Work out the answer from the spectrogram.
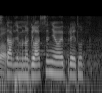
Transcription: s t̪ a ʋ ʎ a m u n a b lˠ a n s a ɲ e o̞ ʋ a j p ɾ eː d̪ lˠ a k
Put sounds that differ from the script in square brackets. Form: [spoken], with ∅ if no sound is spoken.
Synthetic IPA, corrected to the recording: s t̪ a ʋ ʎ a m [o] n a [ɡ] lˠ a [∅] s a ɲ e o̞ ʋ a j p ɾ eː d̪ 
